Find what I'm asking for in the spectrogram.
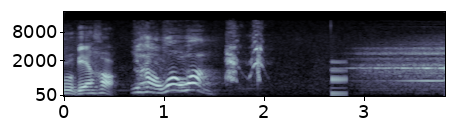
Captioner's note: woof, woof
